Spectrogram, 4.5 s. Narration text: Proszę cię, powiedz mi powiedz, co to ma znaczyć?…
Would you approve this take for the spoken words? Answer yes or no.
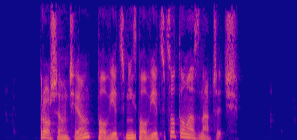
yes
